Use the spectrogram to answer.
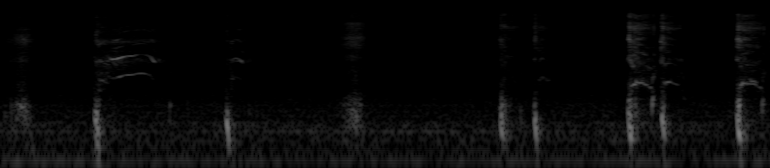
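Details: Adult woman in a never-ending nighttime coughing attack with her face pressed into a pillow: about seven sharp, harsh coughs in under eight seconds, some in quick pairs, with brief breaths between.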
